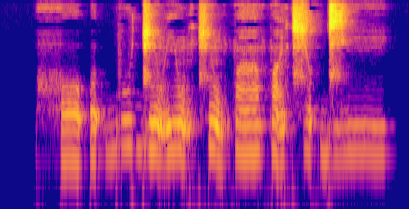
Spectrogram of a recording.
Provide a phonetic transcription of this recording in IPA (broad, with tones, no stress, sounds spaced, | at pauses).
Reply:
h o˨ ʔ ʊ˦ ʔ b u˦ d͡ʑ ũ˦˨ j ũ˦˨ t͡ɕ ũ˦˨ p ã˦ p ã˦˨ t͡ɕ ʊ˦ ʔ d͡ʑ i˦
